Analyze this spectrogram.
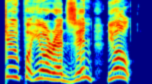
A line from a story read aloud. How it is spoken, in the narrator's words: called out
